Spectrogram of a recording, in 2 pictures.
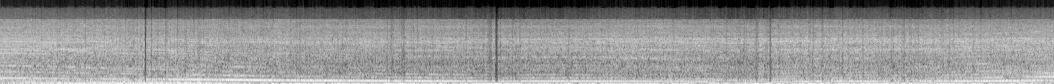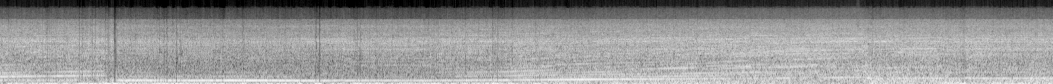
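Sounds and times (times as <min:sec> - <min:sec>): motorcycle engine revving: 0:00.0 - 0:21.0
wind roar: 0:00.0 - 0:21.0.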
